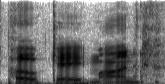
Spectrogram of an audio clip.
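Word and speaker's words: Pokémon: My weekend geek is about three syllables. It is Pokemon.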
